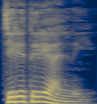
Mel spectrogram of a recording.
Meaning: territorial
- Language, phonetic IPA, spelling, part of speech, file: Russian, [tʲɪrʲɪtərʲɪˈalʲnɨj], территориальный, adjective, Ru-территориальный.ogg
